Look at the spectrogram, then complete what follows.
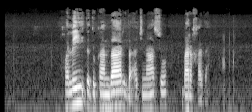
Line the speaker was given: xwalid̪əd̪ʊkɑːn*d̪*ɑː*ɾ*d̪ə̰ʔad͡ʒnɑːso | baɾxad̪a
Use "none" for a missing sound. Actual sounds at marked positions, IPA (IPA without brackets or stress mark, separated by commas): d̪, ɾ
